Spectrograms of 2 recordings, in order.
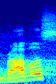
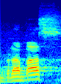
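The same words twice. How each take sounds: First: It is said with a German accent. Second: It is said with a Japanese accent. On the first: "in Germany you say Brabus" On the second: "in Japan they say Brabus"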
